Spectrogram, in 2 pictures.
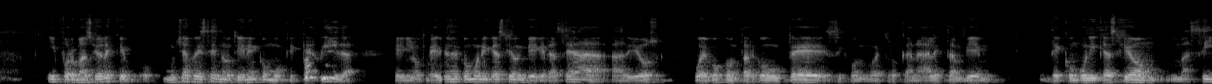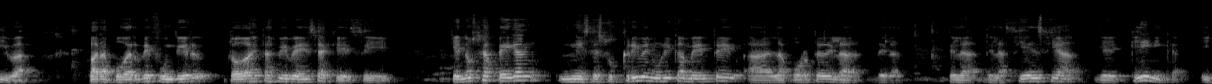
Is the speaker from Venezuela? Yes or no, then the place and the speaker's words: yes; Venezuela; Ahora me toca ir a mi país de origen, justamente, que es Venezuela.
